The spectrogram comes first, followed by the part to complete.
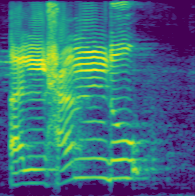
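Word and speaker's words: الحمد: রাজিম বিসমিল্লাহির রাহমানির রাহিম আলহামদু এখানে আলহামদু আলে আলে এরকম শব্দ শোনা যায় আলহামদু আর পেশের সময় ঠোঁট গোল হবে আলহামদুলিল্লাহি অনেক কে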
